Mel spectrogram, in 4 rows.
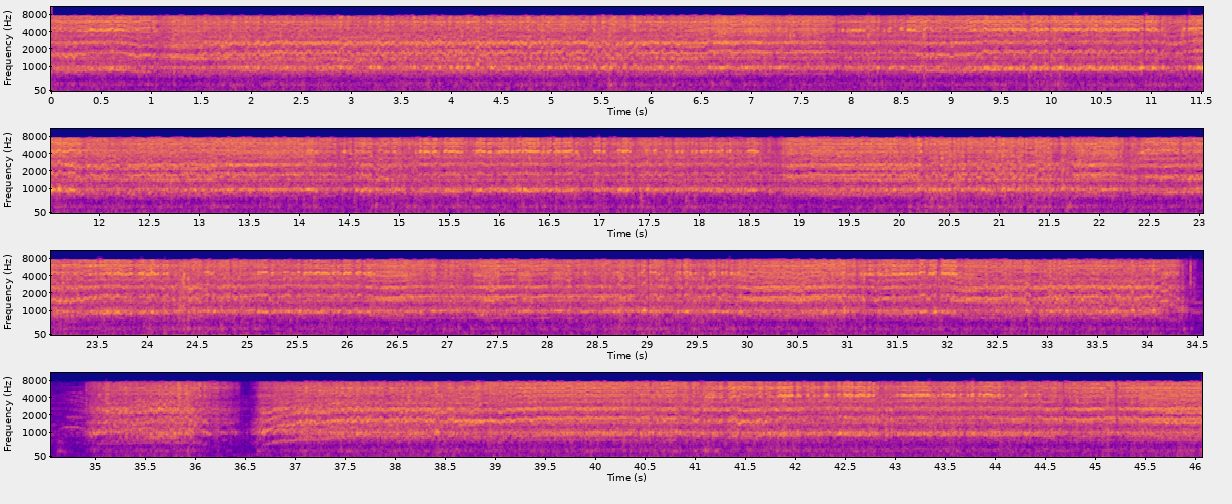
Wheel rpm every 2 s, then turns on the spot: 220, 190, 190, 220, 230, 240, 210, 230, 230, 220, 210, 220, 230, 230, 230, 220, 200, 110, 110, 200, 230, 230, 220.
none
